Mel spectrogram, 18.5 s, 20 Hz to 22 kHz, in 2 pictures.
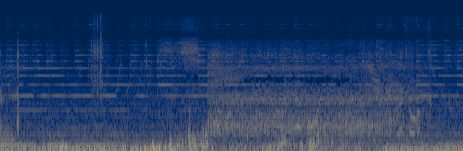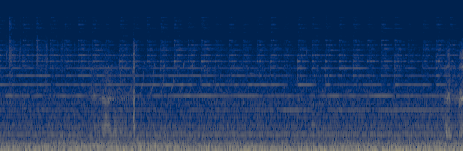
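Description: Steady low engine rumble with a few held tones, joined by a louder rush of noise for a few seconds from about 4 seconds in.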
